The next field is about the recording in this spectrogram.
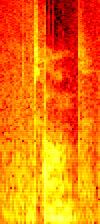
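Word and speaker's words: tand: Welsh, even though you pronounce it quite a bit like the Welsh one, tant. It's the T sound at the end.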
